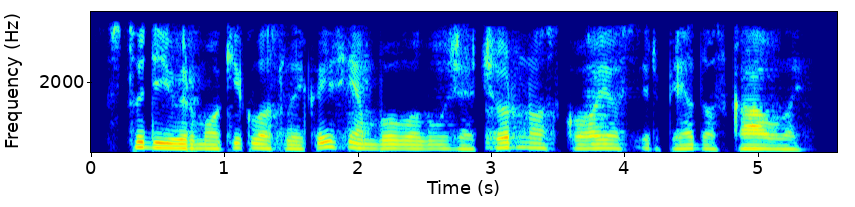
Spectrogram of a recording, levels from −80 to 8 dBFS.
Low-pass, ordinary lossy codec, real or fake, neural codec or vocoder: 3.6 kHz; AAC, 16 kbps; real; none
